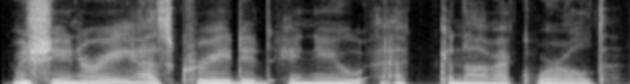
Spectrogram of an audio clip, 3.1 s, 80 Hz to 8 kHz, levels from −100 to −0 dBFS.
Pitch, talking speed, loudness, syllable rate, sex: 220 Hz, 135 wpm, -14 LUFS, 5.0 syllables/s, female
